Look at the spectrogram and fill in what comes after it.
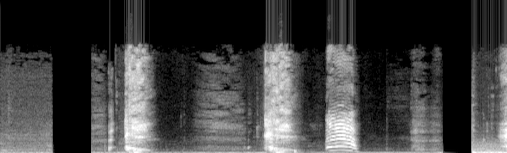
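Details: Two loud, explosive, uncovered natural sneezes, each a sharp burst of air, followed by a brief voiced sound: sneezing.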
